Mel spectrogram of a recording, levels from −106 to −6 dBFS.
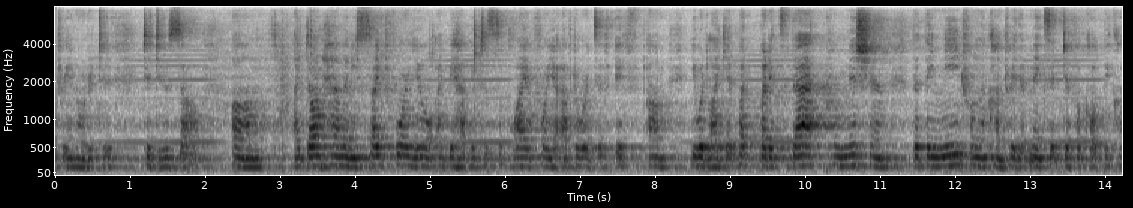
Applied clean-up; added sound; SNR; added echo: none; Bowed string instrument; 20 dB; reverberation time 2.5 s.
